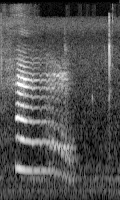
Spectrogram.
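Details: A cute cat gives one clear, tonal meow that starts high and slides steadily downward over about half a second, then stops, leaving a quiet room.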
